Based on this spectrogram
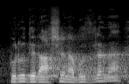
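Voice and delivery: ordinary delivery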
